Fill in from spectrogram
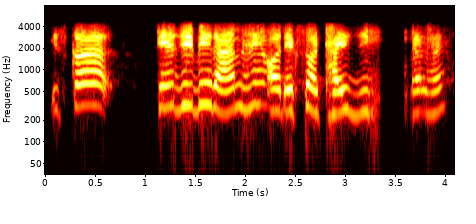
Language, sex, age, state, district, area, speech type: Hindi, female, 18-30, Uttar Pradesh, Sonbhadra, rural, conversation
